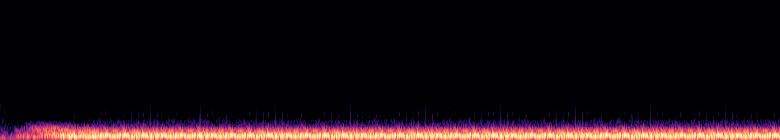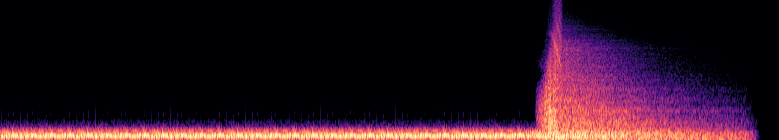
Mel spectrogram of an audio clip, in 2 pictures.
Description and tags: Planetary Rumble
abstract sound of space, consistent sound low rumbling
effect, rumble, soundscape, fx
